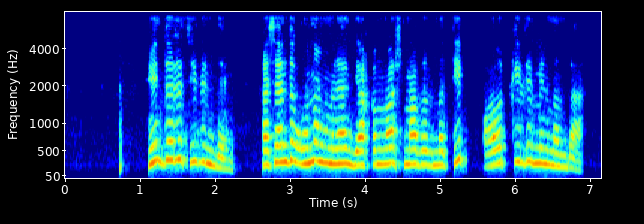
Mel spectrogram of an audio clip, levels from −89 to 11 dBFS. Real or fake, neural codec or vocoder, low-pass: real; none; 7.2 kHz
